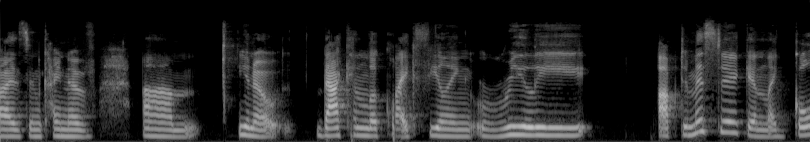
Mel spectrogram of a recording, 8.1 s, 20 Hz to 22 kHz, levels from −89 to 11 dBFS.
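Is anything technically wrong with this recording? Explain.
No, nothing is technically wrong with this audio.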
